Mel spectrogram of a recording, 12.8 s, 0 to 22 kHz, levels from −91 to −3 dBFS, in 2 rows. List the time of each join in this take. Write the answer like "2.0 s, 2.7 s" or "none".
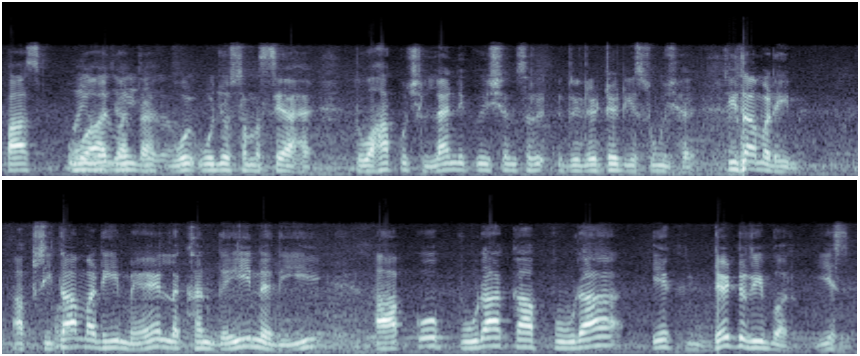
5.3 s

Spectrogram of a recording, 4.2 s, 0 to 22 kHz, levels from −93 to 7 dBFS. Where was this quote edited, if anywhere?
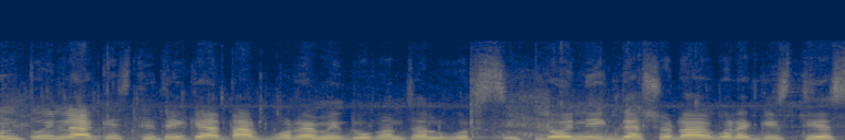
none

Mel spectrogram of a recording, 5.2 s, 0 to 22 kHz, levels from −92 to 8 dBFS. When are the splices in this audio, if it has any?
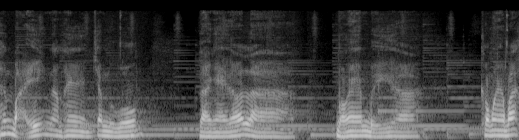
none

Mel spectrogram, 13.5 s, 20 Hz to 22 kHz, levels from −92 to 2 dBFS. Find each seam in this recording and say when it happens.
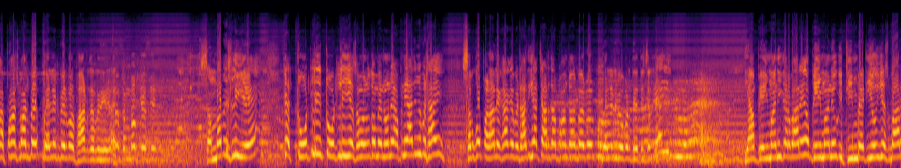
none

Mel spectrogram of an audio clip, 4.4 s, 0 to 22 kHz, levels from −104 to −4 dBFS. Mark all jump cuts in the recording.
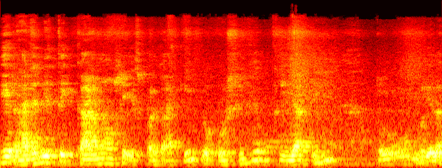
none

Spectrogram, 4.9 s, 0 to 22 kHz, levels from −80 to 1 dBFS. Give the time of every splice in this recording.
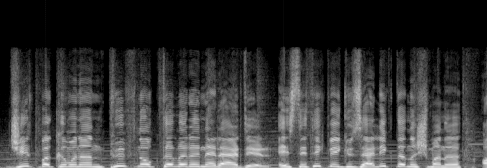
none

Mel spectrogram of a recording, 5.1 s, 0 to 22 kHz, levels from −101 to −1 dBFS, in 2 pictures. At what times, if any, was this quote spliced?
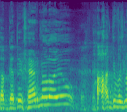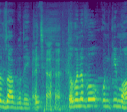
none

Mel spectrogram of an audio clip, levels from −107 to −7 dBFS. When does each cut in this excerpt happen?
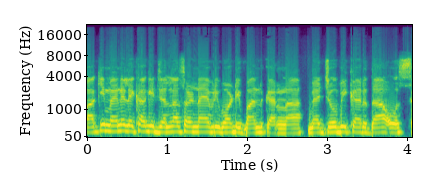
2.7 s

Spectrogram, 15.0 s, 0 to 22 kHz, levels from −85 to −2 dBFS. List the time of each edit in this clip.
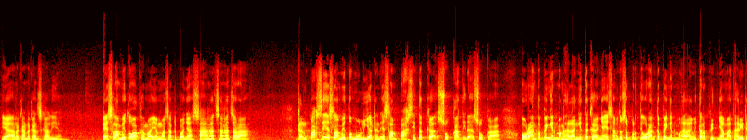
none

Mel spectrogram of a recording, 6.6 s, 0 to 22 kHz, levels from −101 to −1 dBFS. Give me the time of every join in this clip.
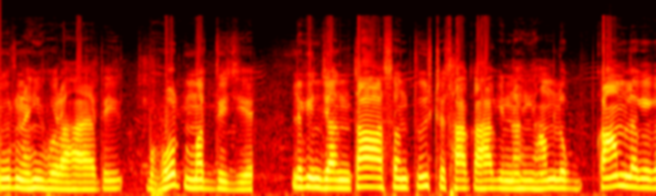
2.7 s

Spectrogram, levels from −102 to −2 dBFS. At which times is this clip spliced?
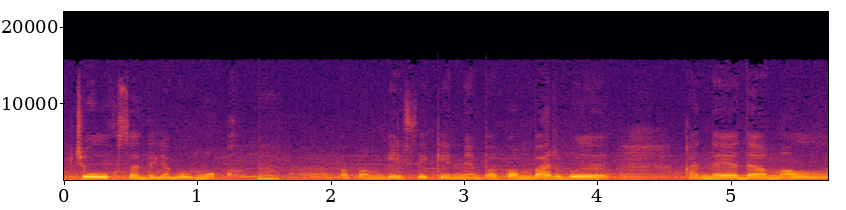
1.5 s

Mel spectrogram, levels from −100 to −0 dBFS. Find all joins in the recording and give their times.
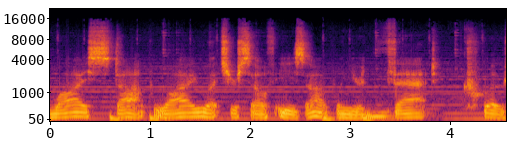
2.8 s

